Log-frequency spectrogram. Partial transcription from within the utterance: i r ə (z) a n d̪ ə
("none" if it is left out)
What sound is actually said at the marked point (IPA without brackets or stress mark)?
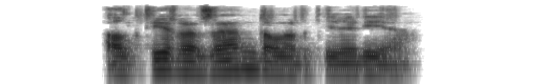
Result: z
